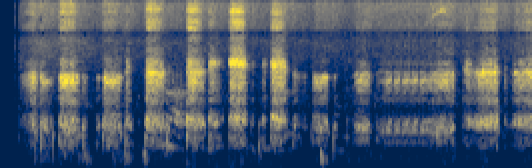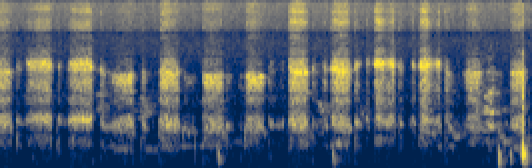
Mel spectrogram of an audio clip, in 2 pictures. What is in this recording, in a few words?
voice message; Multiplayer Piano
